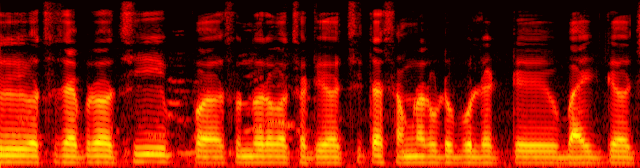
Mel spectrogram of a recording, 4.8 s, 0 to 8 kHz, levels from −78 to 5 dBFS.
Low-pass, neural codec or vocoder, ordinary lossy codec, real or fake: none; none; none; real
